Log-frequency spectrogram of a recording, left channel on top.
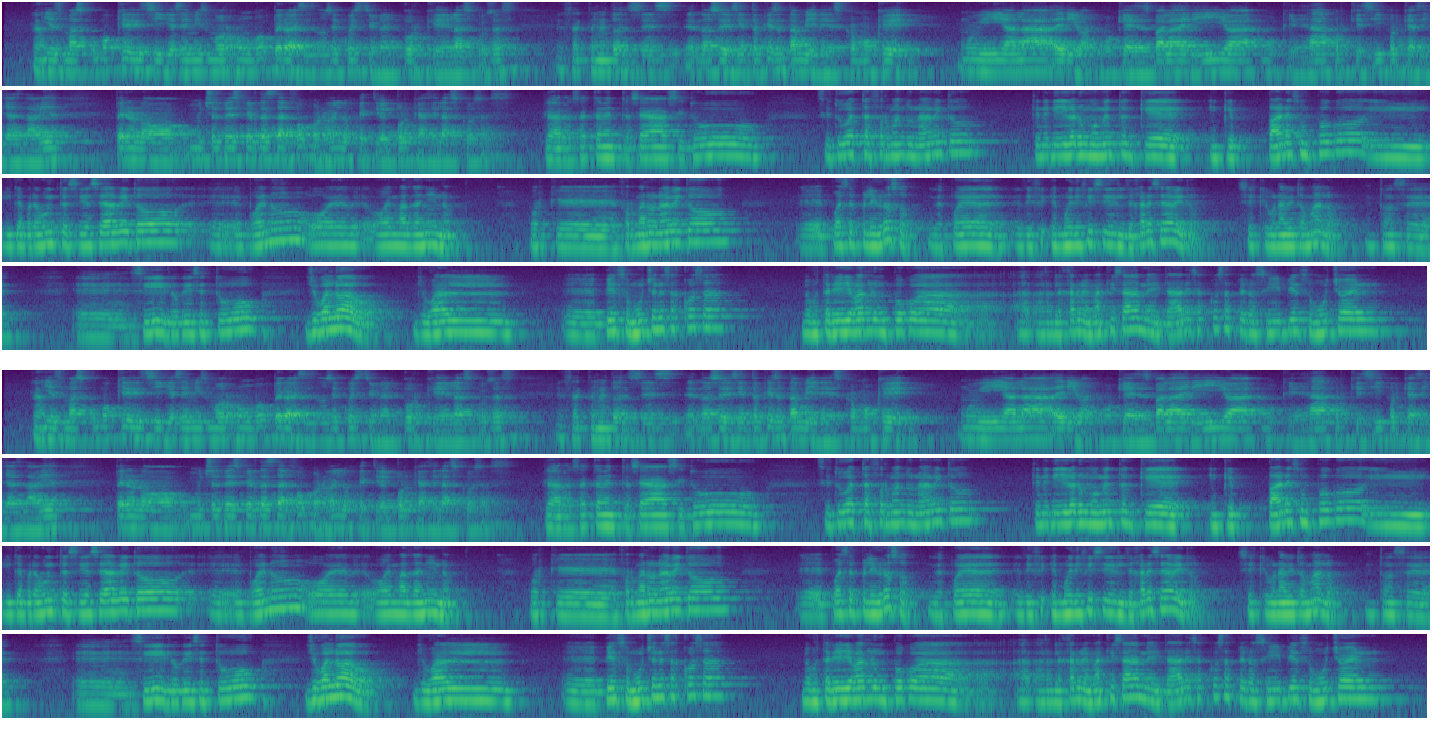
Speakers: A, on the right; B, on the left.
A: Claro,
B: y es más como que sigue ese mismo rumbo, pero a veces no se cuestiona el porqué de las cosas.
A: exactamente.
B: Entonces, eh, no sé, siento que eso también es como que muy a la deriva, como que a veces va a la deriva, como que, ah, porque sí, porque así ya es la vida, pero no, muchas veces pierde hasta el foco, ¿no? El objetivo, el por qué hace las cosas.
A: Claro, exactamente. O sea, si tú, si tú estás formando un hábito, tiene que llegar un momento en que, en que pares un poco y, y te preguntes si ese hábito eh, es bueno o es, o es más dañino. Porque formar un hábito eh, puede ser peligroso. Después es, difí- es muy difícil dejar ese hábito, si es que es un hábito malo. Entonces, eh, sí, lo que dices tú, yo igual lo hago. Yo igual eh, pienso mucho en esas cosas. Me gustaría llevarlo un poco a, a- a relajarme más, quizás, a meditar y esas cosas, pero sí pienso mucho en,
